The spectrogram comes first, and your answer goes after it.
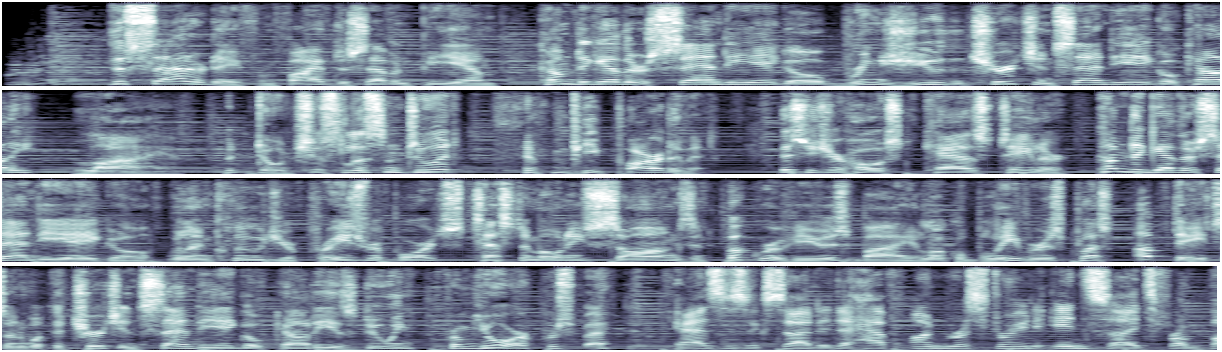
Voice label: Promo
